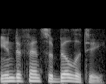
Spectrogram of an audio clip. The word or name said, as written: indefensibility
